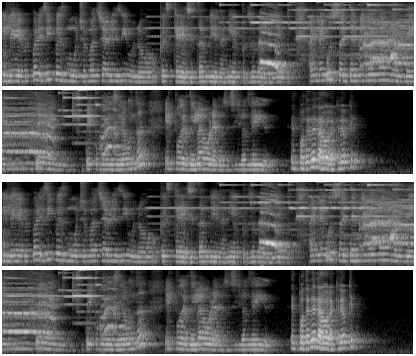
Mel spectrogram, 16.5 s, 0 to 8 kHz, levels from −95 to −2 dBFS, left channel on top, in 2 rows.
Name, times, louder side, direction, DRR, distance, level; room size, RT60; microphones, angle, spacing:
voice 1, 0.0-9.6 9.9-13.6, left 1 dB, 45° left, -1 dB, 0.8 m, -37 dB
sound 1, 2.9-3.9 4.3-10.2, right 1 dB, 5° left, 2.4 m, -34 dB
sound 2, 5.1-5.6 7.1-9.3 10.2-10.5, right 1 dB, 10° right, 2.1 m, -30 dB
voice 2, 14.0-15.2, right 1 dB, 50° right, 5 dB, 0.9 m, -27 dB
6.7 x 4.2 x 4.5 m, 0.90 s
head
